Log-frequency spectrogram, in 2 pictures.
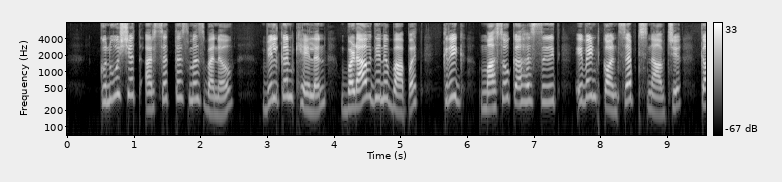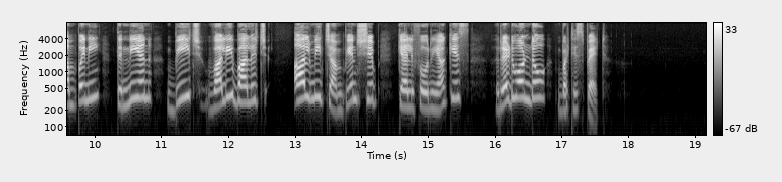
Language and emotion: Kashmiri, neutral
